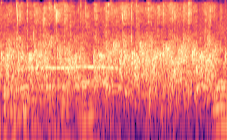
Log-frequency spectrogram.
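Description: A live comedy show audience applauds in a continuous, loud, close wash, with speech mixed in over the clapping.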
